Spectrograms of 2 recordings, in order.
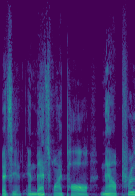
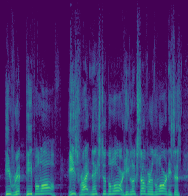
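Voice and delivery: loud, high and fast, pressing the point home; preaching climax; 10 semitones higher, 6 dB louder than usual. Real, not acted. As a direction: drive it hard up the scale.

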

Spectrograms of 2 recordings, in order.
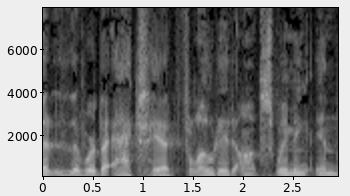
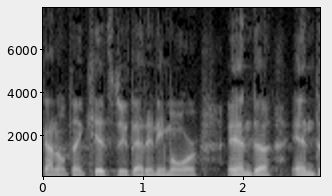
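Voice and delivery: normal talking voice

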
